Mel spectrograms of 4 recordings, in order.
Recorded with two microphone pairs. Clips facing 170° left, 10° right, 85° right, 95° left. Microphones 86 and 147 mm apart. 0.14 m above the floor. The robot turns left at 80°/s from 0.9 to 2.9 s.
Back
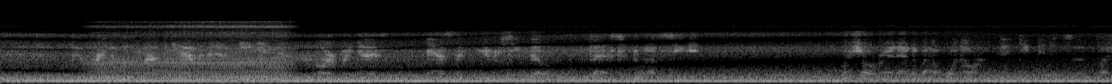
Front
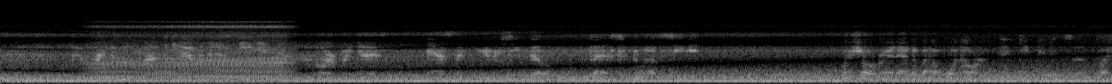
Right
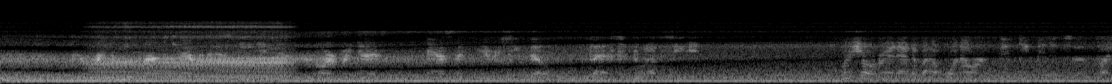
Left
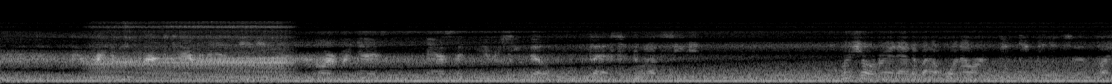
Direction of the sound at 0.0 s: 5° right.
